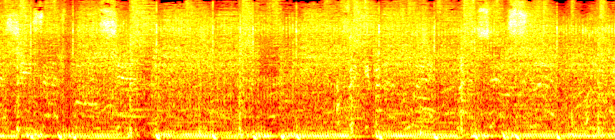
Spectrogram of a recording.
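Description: Loud music laid over the footage, with a heavy bass line and a steady drum beat.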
